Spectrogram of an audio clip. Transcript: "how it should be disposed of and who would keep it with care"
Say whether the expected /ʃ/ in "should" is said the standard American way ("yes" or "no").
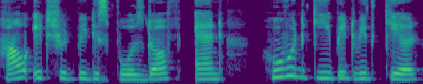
yes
